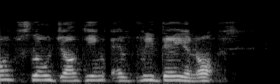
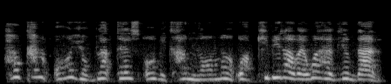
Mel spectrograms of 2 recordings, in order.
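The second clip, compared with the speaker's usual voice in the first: higher, amazed doctor's exclamation; shocked doctor; 6 semitones higher than usual. Retold or imitated. Renal doctor amazed at her normal blood tests, shocked. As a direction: gasp it out like a doctor who can't believe the results. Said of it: "very shocked and say that".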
